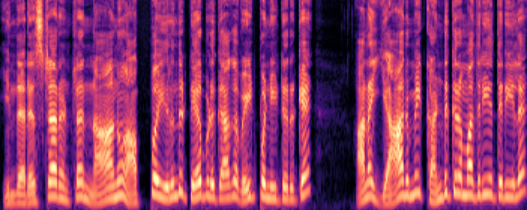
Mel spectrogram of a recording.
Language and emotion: Tamil, angry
